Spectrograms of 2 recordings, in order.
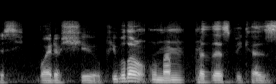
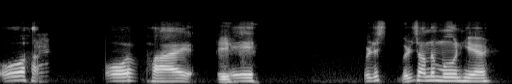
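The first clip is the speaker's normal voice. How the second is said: fake Minnesota accent, much higher, louder; 9 semitones higher, 5 dB louder than usual. Speaker riffs about americans, trying an attempted minnesota accent. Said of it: "I don't know how to do Minnesota".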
